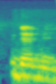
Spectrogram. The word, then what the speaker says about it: Udemy: Is it Udemy or Udemy? Udemy, that's the pronunciation.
